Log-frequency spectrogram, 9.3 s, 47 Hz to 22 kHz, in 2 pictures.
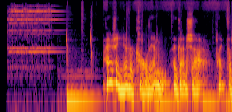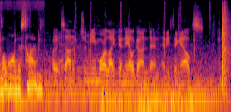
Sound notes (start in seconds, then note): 0.1 phone ringing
